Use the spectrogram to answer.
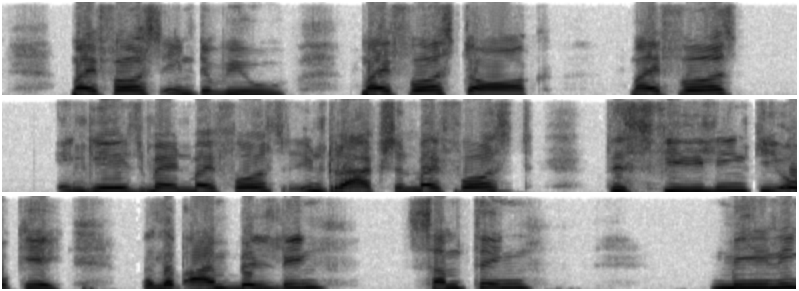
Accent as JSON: {"language": "English", "town": "Bathinda", "region": "Punjab", "country": "India", "tie": "born or raised there", "moved": "yes", "said": "I was born and brought up in Punjab, Bathinda, in a small place"}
